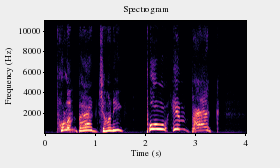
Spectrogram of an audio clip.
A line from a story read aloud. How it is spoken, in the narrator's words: Ralph screaming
